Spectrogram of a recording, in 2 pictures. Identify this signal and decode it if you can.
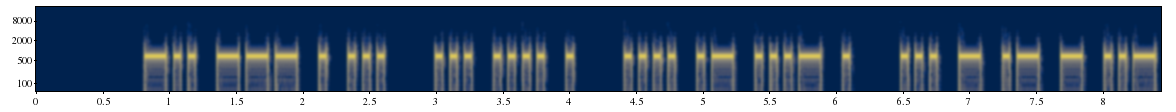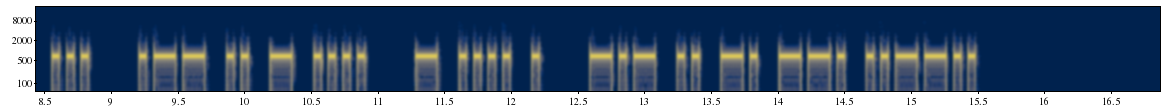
Morse code, heard as a keyed tone, about 22 wpm, 700 Hz. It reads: DOES SHE HAVE STATUS WITH THE KING?
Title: Sentences from Top 1400 Words 22wpm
